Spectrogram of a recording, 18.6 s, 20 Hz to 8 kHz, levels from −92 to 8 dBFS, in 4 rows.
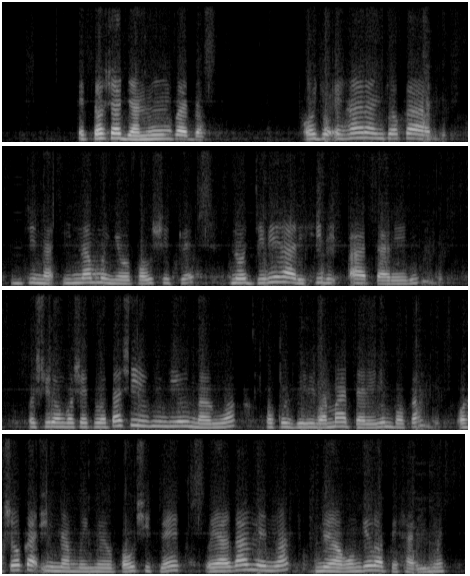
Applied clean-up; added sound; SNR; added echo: neural separator model SepFormer DNS4.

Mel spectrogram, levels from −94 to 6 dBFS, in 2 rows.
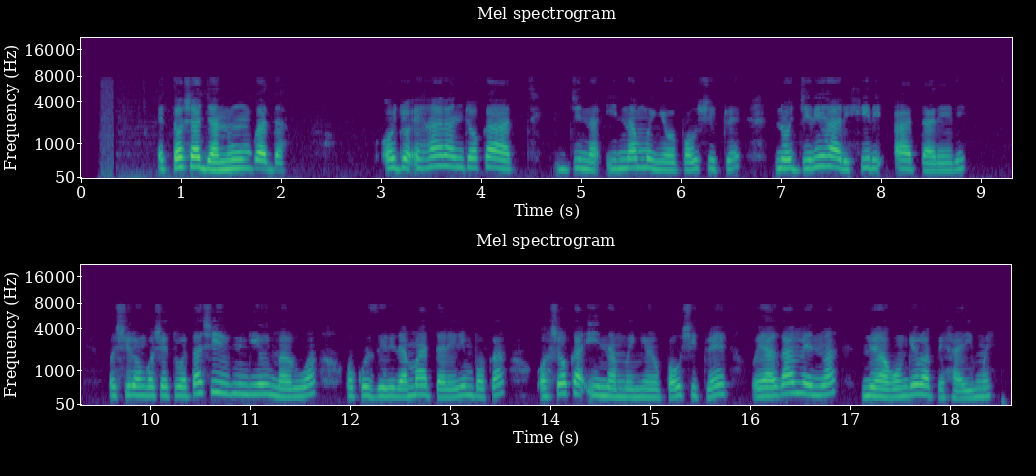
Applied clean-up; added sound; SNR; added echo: none; none; none; none.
